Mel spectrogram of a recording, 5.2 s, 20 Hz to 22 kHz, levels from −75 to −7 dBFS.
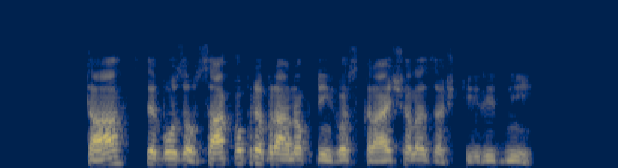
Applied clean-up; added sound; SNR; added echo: none; none; none; none.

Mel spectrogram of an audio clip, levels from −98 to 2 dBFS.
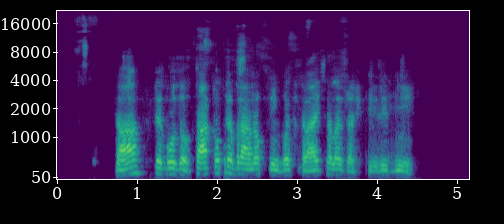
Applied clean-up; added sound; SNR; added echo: neural mask model Resemble Enhance denoiser.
